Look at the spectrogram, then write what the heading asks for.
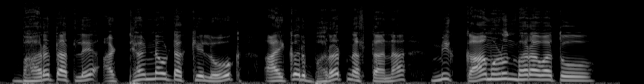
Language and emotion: Marathi, angry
